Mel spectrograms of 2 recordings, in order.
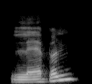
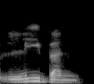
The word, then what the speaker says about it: Leben: recordar para mí que no tengo que decir esto como Leben, aunque esté haciendo el Shba, sino que tengo que decirlo como Lieben o como Liven.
